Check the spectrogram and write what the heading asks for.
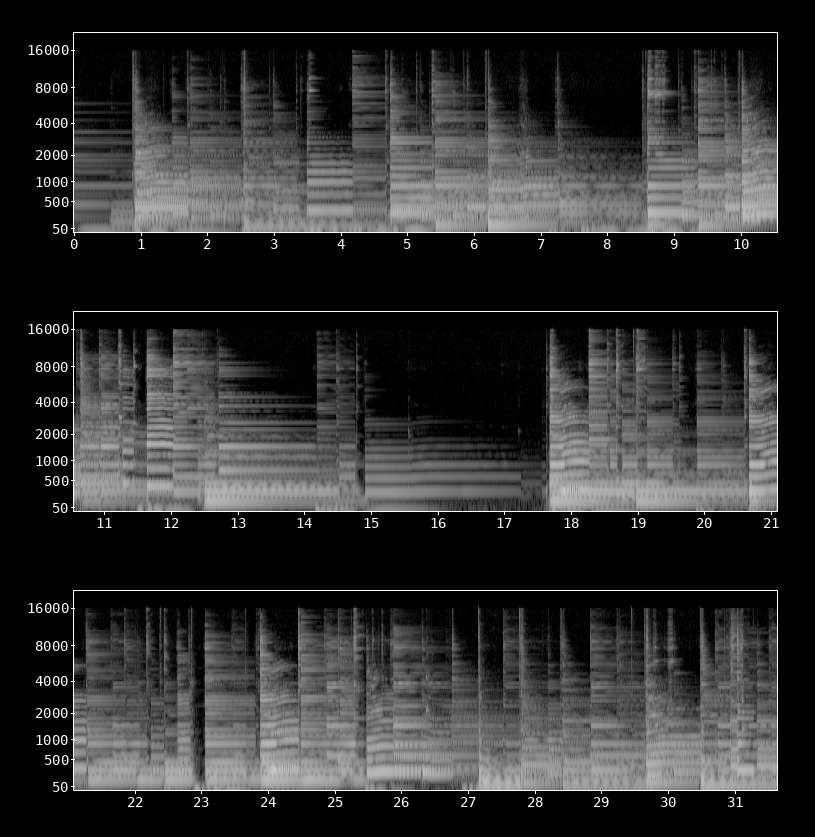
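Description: Weissenborn acoustic lap slide guitar played with a slide: plucked notes and chords, some gliding in pitch. Midway a chord rings out and fades for several seconds before the playing comes back strongly.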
